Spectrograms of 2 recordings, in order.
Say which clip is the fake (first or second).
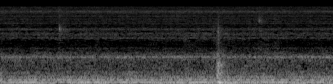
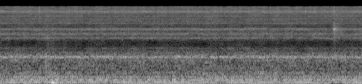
second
